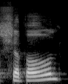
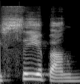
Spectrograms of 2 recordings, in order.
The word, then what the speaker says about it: Siobhan: Anyway, and I just remember Siobhan, and she went, if that old bitch calls me Siaban one more fucking time.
